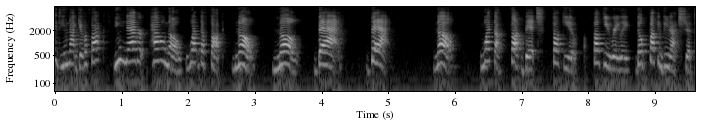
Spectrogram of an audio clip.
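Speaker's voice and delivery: loud, indignant outburst; real anger, punching each short word; angry scolding. Real, not acted. Reviewer outraged at a threat to call police, angry scolding. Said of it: "I got mad".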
